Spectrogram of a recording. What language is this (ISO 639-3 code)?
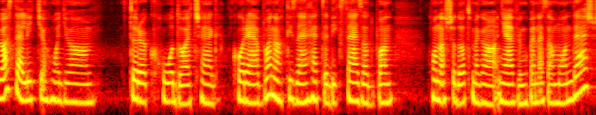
hun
